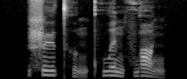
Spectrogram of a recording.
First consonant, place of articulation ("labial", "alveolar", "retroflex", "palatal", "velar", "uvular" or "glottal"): retroflex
